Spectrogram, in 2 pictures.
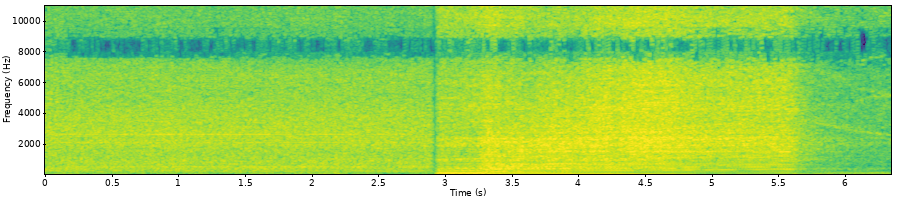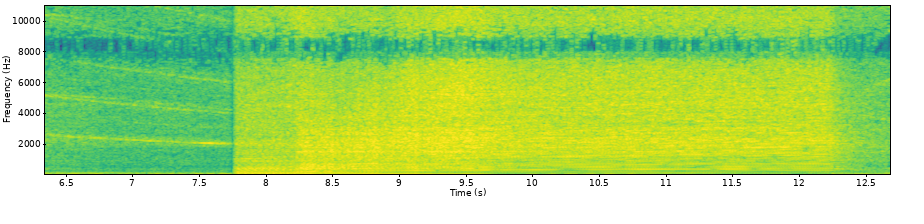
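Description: A big-block car engine revs hard on a dyno in two long pulls, its pitch climbing, with a steadier idling drone in between.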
